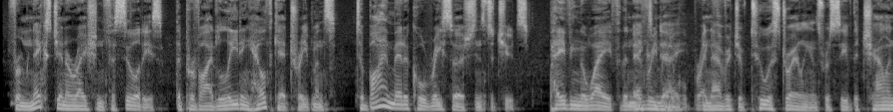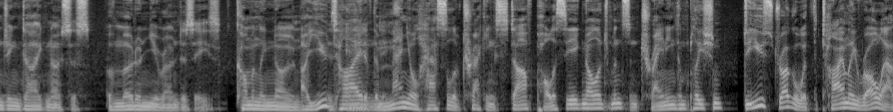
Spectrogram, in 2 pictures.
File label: Narration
